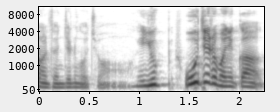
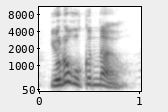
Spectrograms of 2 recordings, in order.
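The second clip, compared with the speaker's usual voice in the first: usual speaking voice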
